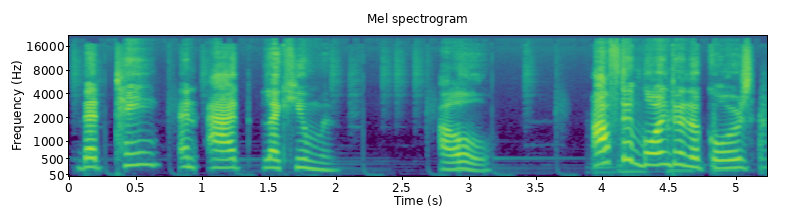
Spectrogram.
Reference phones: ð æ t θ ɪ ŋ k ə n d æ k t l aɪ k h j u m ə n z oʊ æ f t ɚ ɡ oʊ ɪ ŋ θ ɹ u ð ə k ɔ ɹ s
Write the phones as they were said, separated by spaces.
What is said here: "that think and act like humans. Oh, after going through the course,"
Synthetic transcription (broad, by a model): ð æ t t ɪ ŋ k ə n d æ t l aɪ k h j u m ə n oʊ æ f t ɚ ɡ oʊ ɪ ŋ t ɹ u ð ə k ɔ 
